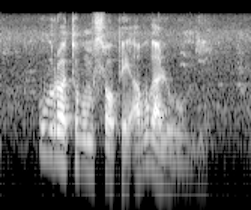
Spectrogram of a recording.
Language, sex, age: South Ndebele, male, 23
